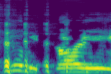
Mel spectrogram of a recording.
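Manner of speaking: high-pitched imitation of Harmony's threat; mock-threatening call, pitched high; mock yelling. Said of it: "Harmony being Harmony just yells out".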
